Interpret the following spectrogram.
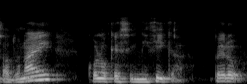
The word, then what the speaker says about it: Adonai: Siempre sabemos que en las escrituras, cuando aparecen las cuatro consonantes, lo pronunciamos Adonai con lo que significa.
